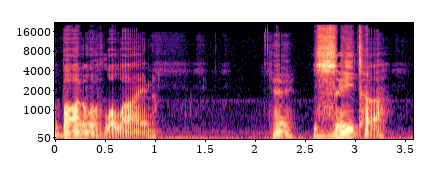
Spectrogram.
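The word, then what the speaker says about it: ζῆτα: of the line okay zeta like like the english zebra okay again we'll start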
